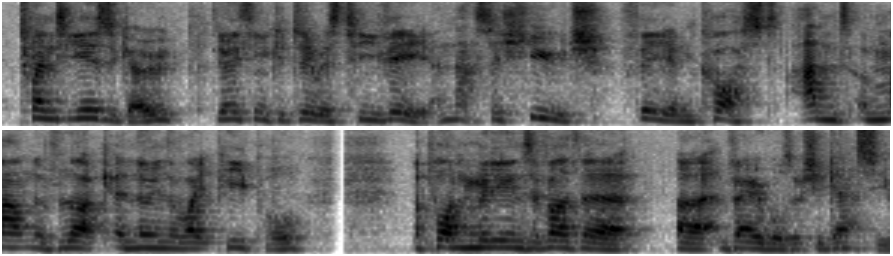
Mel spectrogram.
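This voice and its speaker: A man's voice: on the high side, echoey room. A young man hosting a casual live-stream chat, chatty and rambling with lots of enthusiasm. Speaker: host.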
